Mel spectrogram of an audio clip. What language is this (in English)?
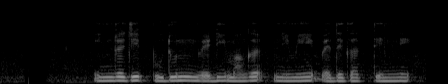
Sinhala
